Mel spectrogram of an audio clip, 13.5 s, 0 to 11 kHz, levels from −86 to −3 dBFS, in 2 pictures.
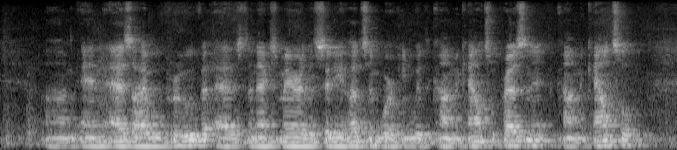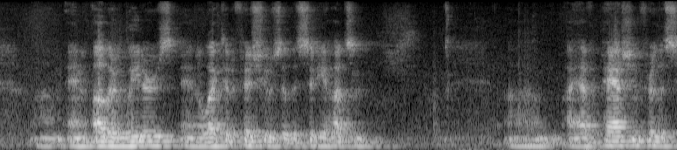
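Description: Nothing in this audio calls for a technical fix.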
